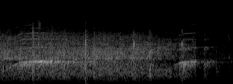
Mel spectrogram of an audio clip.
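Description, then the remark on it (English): A crowd claps together in a steady burst of dense, overlapping applause that holds level and then thins out toward the end, with no voices on top. “Are you sure? Is that the way you clap?”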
